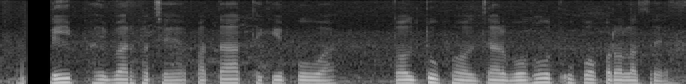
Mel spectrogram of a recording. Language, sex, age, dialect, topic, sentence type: Bengali, male, 31-35, Jharkhandi, banking, statement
